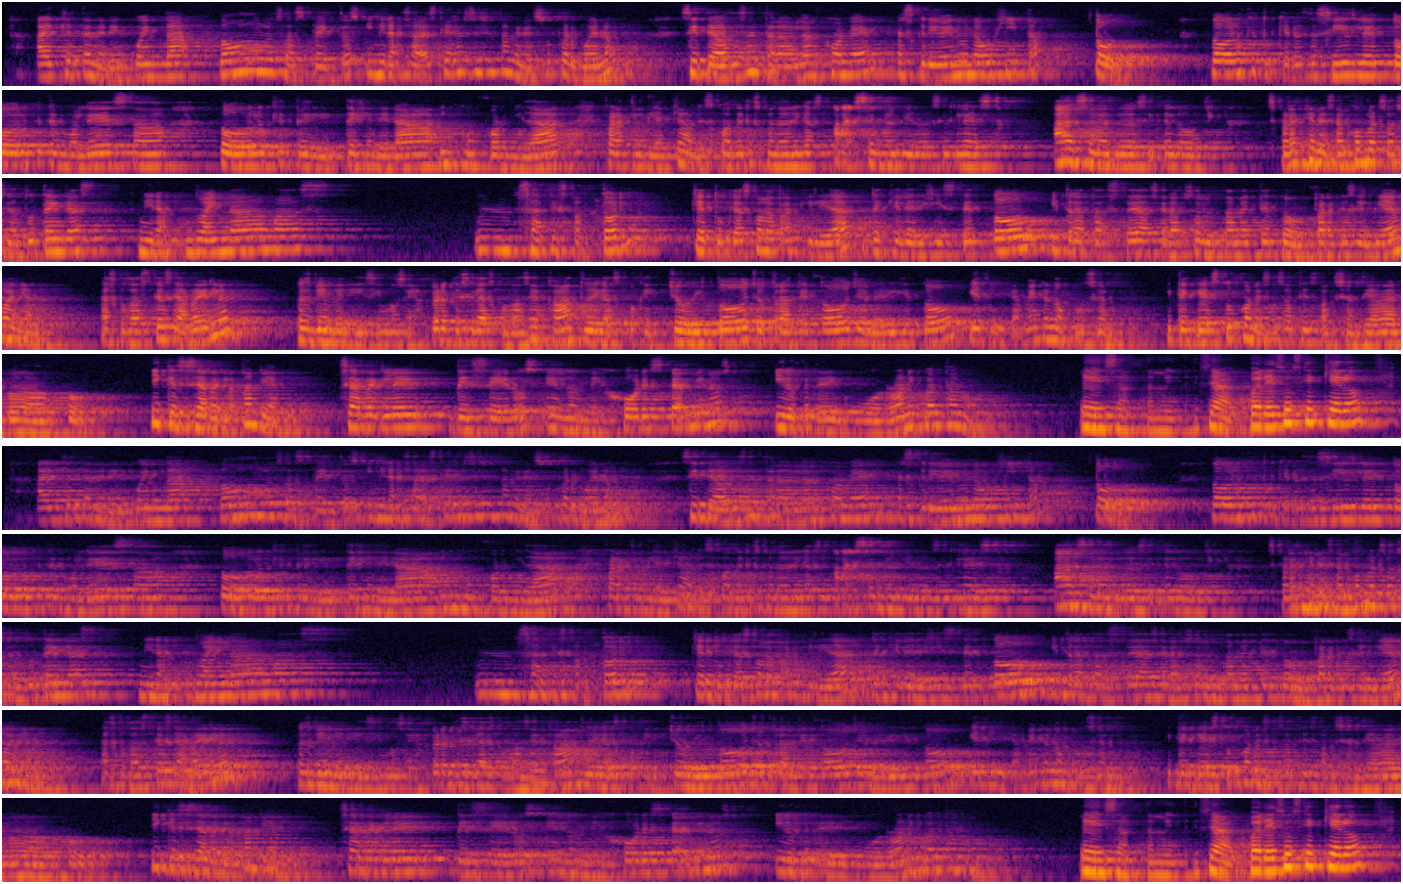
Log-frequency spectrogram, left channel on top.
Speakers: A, on the left; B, on the right.
A: hay que tener en cuenta todos los aspectos. Y mira, ¿sabes qué ejercicio también es súper bueno? Si te vas a sentar a hablar con él, escribe en una hojita todo, todo lo que tú quieres decirle, todo lo que te molesta, todo lo que te, te genera inconformidad, para que el día que hables con él después no digas, ay, se me olvidó decirle esto, ay, se me olvidó decirle lo otro. Es para que
B: Ujú.
A: en esa conversación tú tengas, mira, no hay nada más mm, satisfactorio que tú quedas con la tranquilidad de que le dijiste todo y trataste de hacer absolutamente todo para que si el día de mañana las cosas que se arreglan, pues bienvenidísimo sea. Pero que si las cosas se acaban, tú digas, ok, yo di todo, yo traté todo, yo le dije todo y definitivamente no funcionó. Y te quedes tú con esa satisfacción de haberlo dado todo. Y que si se arregla también, se arregle de ceros en los mejores términos y lo que te digo, borrón y cuenta nueva.
B: Exactamente. O sea, por eso es que quiero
